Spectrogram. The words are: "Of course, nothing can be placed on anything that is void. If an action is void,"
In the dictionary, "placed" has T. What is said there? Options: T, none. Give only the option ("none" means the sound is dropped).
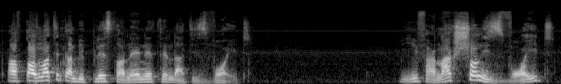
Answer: T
